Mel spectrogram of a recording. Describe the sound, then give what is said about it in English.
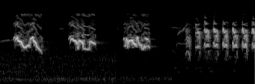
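An American robin sings three clear, warbling phrases separated by short pauses, then finishes with a quick run of about seven rapid chirps, all fairly loud with no other sounds. “It's a robin. That's a robin. Definitely a robin.”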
